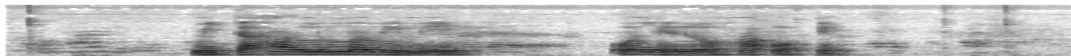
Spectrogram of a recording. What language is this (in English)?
Guarani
